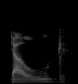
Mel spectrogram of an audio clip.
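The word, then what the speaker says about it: dawg: and hello um russian dog and i am reading that correct and i did pronounce that correctly because he has spelled it d-a-w-g so dog that do sound interesting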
